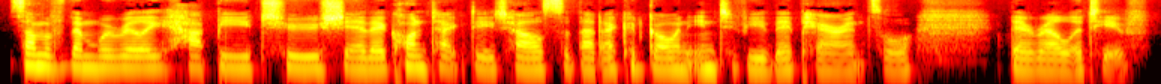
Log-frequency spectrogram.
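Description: A woman's voice: fairly low pitch, little pitch movement, quick pace, no echo, clean studio sound. A woman with an Australian accent, telling a story conversationally as an interview guest. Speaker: podcast guest, writer and editor.

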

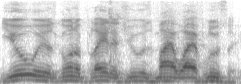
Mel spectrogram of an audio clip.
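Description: A man's voice: medium pitch, brisk, natural voice. A man playing a pompous, bumbling schemer who stammers his way out of trouble, in a 1940s radio comedy. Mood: blustering. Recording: noisy old radio broadcast.

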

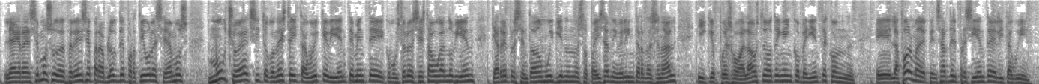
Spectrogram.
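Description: A man with a Colombian accent hosting a sports radio show, announcing scores and thanking guests in brisk broadcast style. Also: on the high side. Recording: radio broadcast with loud music bed.

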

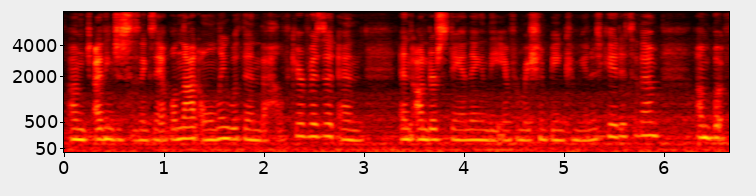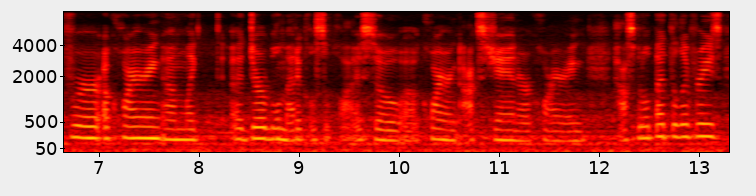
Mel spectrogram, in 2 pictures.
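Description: A woman doctor and researcher giving careful, somewhat halting explanatory answers as an interview guest. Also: lowish voice. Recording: loud background noise.

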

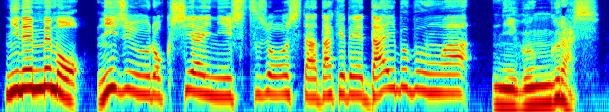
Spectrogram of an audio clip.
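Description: A man's voice: very high voice, expressive, takes it slowly, dry recording, clean studio sound. A man narrating a scripted documentary as a story, with dramatic emphasis.

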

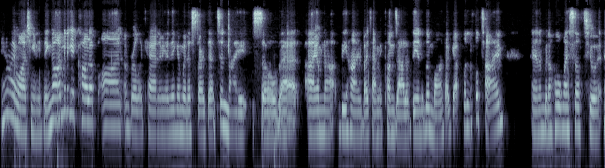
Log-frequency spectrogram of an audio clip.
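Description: A woman's voice: on the low side, brisk, no echo. A woman co-hosting an entertainment live show in casual, informal chat. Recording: dull, lo-fi dry audio.

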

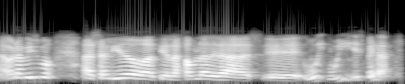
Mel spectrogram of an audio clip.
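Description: An actor with a Spain accent playing an enthusiastic, rambling amateur case-solver who stammers and repeats himself in a naturalistic audio comedy. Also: male voice, on the high side, normal speed, close to an everyday voice. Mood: cheerful, flustered. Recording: tinny phone line.

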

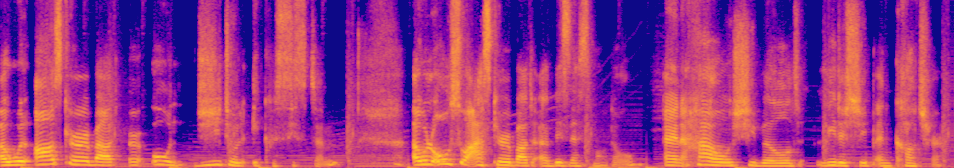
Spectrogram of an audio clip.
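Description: A woman's voice: mid-range voice, moderate pace, soft background music. Woman podcast host introducing a guest. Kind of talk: scripted introduction and interview questions.

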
